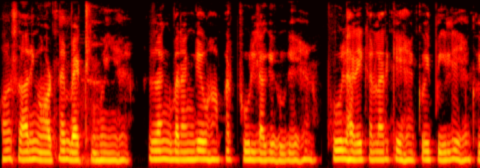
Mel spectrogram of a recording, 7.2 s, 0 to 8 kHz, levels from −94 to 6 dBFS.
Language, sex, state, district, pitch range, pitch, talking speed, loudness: Hindi, male, Uttar Pradesh, Hamirpur, 145-160 Hz, 150 Hz, 200 wpm, -28 LUFS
